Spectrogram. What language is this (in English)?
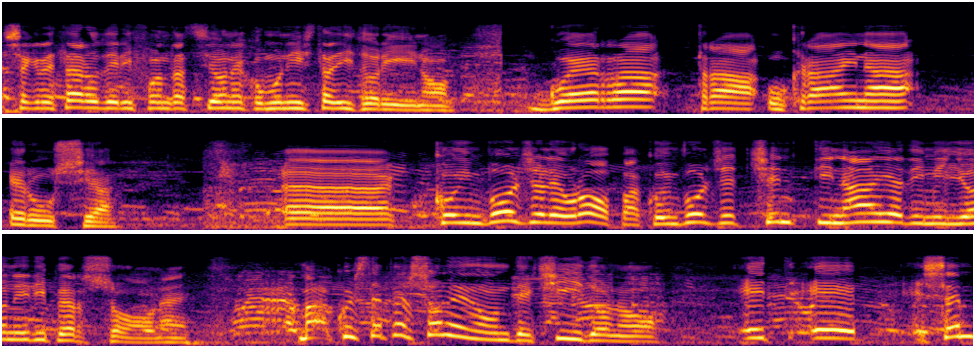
Italian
